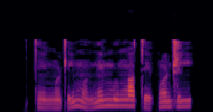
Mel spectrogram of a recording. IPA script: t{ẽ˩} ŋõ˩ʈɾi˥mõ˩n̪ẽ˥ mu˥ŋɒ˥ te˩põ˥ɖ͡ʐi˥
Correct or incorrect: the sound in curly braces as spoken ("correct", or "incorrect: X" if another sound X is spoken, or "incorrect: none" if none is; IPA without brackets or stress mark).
correct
